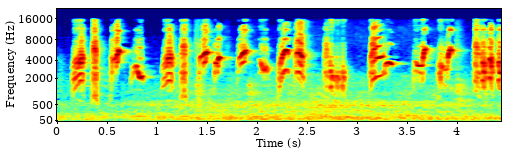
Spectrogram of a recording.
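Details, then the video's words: Rapid varied phrase from a long-tailed shrike (cendet pentet) in gacor song: sharp chips and quick downslurred whistles in quick succession over a faint low background hum. "Suara Cendet Pentet Gacor DOR"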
